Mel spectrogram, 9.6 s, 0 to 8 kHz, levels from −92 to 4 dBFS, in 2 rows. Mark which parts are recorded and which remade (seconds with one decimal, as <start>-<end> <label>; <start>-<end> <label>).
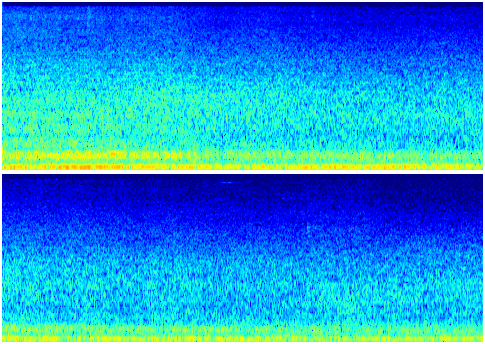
0.0-4.3 remade; 4.3-5.2 recorded; 5.2-6.3 remade; 6.3-7.7 recorded; 7.7-9.6 remade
